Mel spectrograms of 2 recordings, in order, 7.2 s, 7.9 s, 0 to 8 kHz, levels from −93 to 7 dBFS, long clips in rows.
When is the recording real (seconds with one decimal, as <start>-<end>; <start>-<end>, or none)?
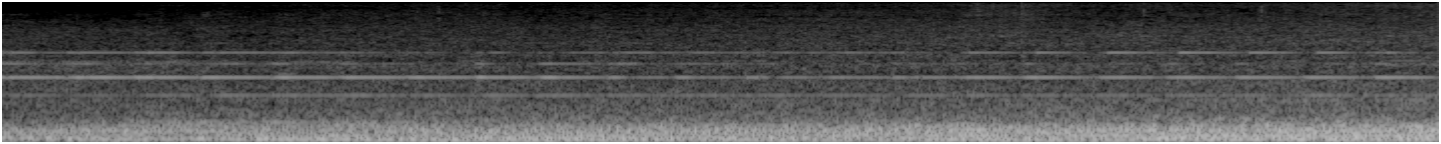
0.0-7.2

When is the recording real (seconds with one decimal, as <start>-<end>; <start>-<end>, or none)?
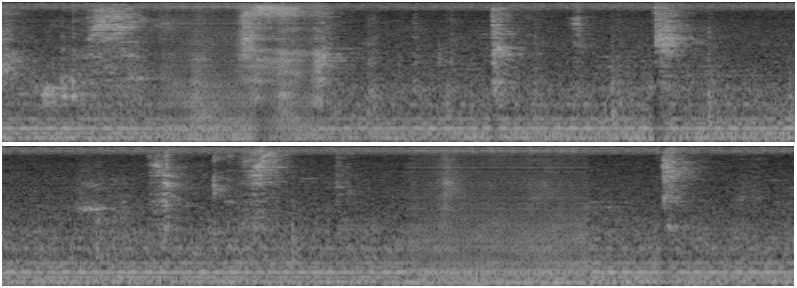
0.0-0.8; 1.6-6.0; 6.9-7.9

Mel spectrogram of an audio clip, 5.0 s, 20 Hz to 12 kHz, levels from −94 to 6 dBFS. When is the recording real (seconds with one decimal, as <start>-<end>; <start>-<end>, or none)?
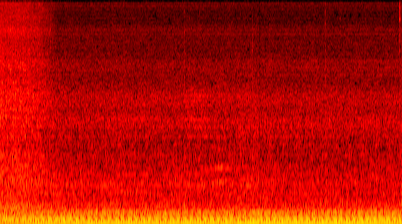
0.0-5.0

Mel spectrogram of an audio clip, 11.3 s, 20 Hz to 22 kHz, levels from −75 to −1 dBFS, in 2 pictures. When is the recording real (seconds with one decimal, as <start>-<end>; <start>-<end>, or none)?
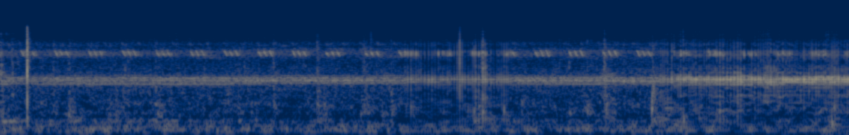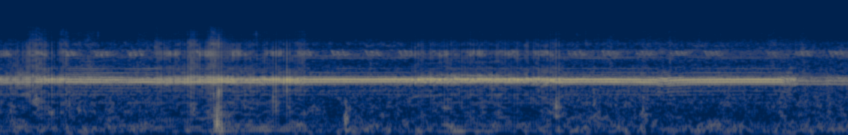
0.0-2.7; 3.4-4.4; 6.1-6.7; 7.7-8.4; 9.4-11.3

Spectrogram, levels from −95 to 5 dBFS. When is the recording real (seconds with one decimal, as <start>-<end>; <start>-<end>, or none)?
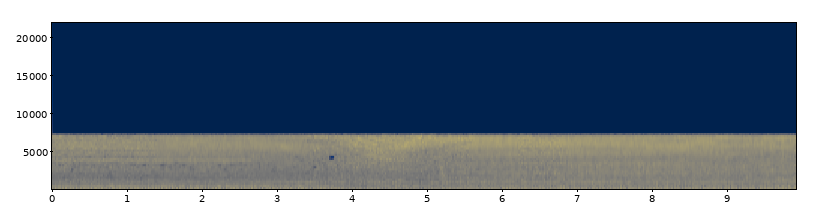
0.0-1.4; 3.4-5.6; 6.2-6.8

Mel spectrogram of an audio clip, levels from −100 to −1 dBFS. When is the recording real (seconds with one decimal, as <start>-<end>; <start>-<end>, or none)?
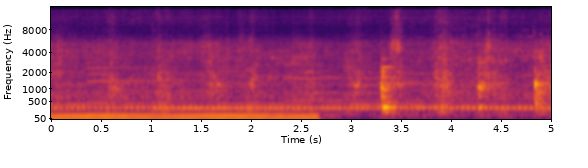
0.0-1.2; 3.2-5.0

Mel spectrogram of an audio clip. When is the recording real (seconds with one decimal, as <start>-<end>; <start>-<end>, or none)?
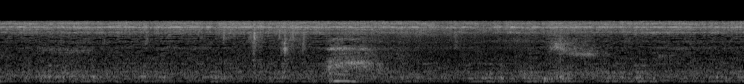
0.0-3.7; 5.3-7.4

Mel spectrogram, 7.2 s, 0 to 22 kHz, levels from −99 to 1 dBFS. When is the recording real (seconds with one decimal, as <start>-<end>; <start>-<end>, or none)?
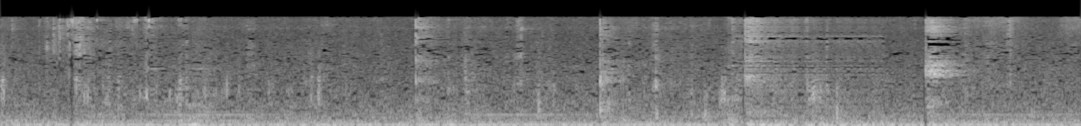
0.0-4.9; 5.9-7.2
